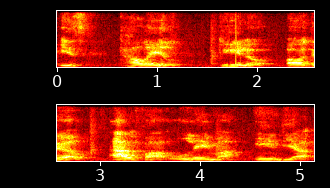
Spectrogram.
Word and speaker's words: Khalil: QSL, QSL, my friend, my name is Khalil Kilo Hotel Alpha Lima, India, Lima, Khalil.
